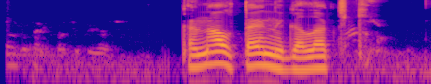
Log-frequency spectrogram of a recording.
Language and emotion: Russian, neutral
